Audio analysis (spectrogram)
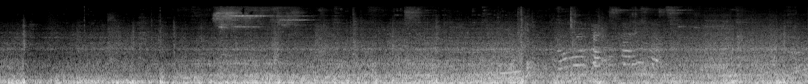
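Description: The Nandigram Express runs along the track, heard from onboard as a loud, constant rumble of wheels and carriages, with faint metallic squeals and clicks rising now and then.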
